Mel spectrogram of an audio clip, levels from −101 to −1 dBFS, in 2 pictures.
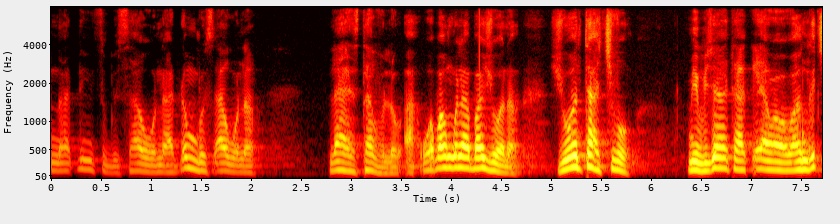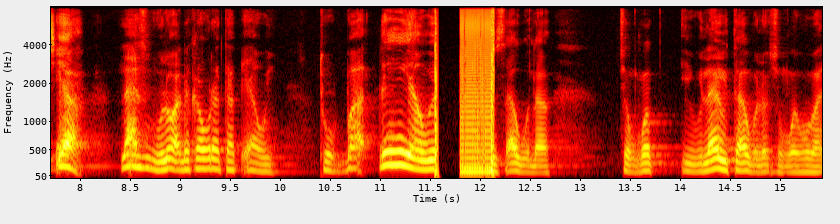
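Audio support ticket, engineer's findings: Automatic gain rising, 0.25–4.26 s: voice and background swell together, about 14 dB, before "ʒhiwana ʒhiwan ta". Waveform envelope ramps upward steadily; AGC raising gain on quiet input.

Cable pulled and plugged in, 11.55–12.13 s: pop, roughly half a second near-silent, 313 ms of 60 Hz mains buzz, second pop. Spectrogram shows clicks, then 60 Hz harmonic stripes. Live connector reseated. The call microphone path's band limit at 8 kHz appears as a flat top edge.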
